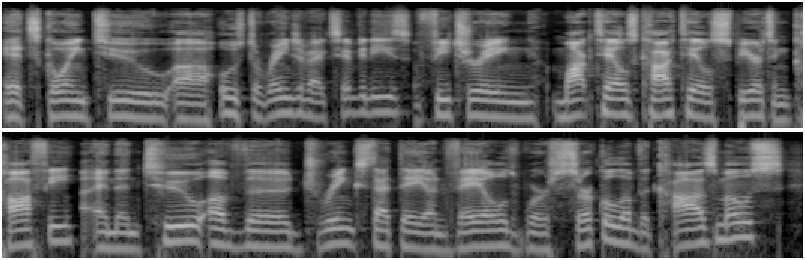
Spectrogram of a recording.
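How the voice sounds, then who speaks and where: A man's voice: medium pitch, unhurried, few pauses, fairly bright tone, dry recording, studio quality. A man hosting a podcast in a casual, chatty way while getting over a head cold. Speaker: podcast host.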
